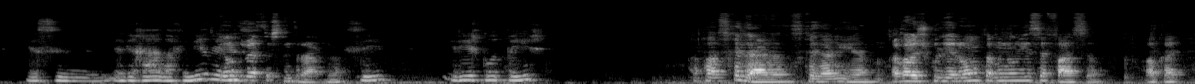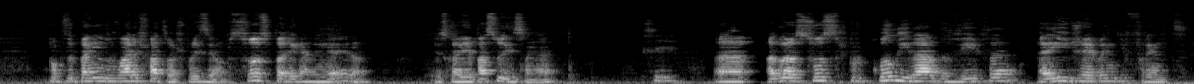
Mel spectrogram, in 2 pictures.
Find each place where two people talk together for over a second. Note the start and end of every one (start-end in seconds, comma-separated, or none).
none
